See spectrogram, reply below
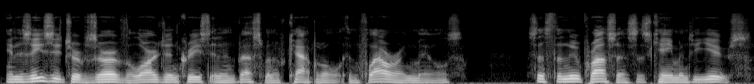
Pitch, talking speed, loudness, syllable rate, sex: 110 Hz, 175 wpm, -17 LUFS, 5.7 syllables/s, male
